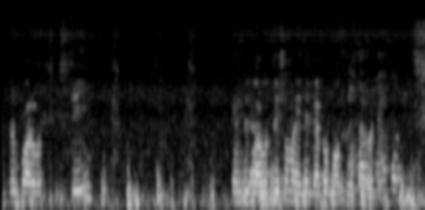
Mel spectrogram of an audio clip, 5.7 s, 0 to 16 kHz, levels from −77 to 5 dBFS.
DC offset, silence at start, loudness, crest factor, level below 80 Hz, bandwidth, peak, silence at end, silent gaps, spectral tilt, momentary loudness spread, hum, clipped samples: under 0.1%; 0.05 s; -20 LUFS; 20 dB; -46 dBFS; 10.5 kHz; 0 dBFS; 0 s; none; -9 dB/octave; 18 LU; none; under 0.1%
